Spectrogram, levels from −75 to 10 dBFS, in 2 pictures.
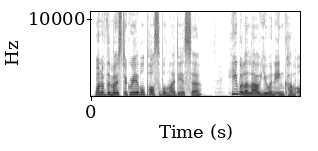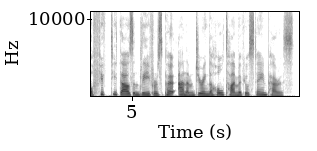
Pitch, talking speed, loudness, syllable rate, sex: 220 Hz, 215 wpm, -19 LUFS, 5.9 syllables/s, female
